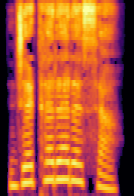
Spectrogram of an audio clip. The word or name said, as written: ಜಠರರಸ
